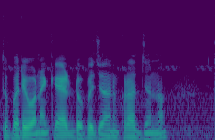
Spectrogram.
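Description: A man speaking, with a short pause near the end.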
